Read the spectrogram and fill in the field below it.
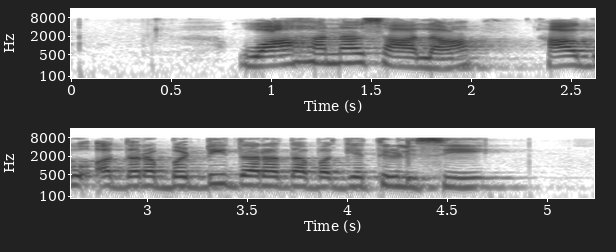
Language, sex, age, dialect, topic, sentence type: Kannada, female, 18-24, Coastal/Dakshin, banking, question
